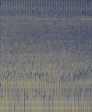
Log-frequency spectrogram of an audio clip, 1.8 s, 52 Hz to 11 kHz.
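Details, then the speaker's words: Ford Edge, 81,000 miles, after new spark plugs and swapping coil from cylinder two to one to fix a misfire on two when starting: steady, even idle with no stumble or skipped beats; misfire gone. "Spark plug in it. No more misfire."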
